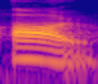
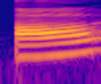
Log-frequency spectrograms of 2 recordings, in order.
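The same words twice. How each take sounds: First: आर drawn out with a faint R; slow आर, the R barely sounded; slight R. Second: आ as a long open vowel, no R; long, slow आ with the R left off; silent R. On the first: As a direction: end आर on just a touch of R. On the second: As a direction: draw out आ slowly without any R. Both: Shown as a demonstration. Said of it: "र का उच्चारण बिल्कुल थोड़ा सा करें".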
